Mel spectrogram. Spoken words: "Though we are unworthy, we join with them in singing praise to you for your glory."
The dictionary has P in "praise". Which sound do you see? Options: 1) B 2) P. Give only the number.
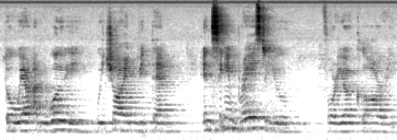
1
